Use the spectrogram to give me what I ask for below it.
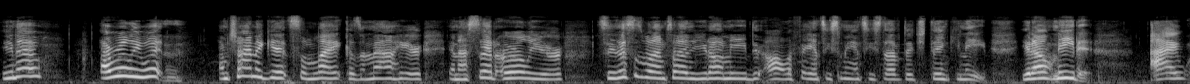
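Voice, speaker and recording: A woman with a gravelly voice, talking casually to her phone camera while out walking, upbeat and chatty with frequent laughs. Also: sits high, moderate pace, a bit bright. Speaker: online business vlogger. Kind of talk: casual direct-to-camera pitch. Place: outdoors, walking. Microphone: phone held by hand.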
